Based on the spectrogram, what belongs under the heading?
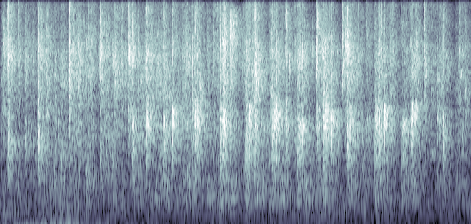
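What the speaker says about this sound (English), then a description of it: "Can we give a clap?" Audience clapping at a church retreat session in Goa, a steady wash of many hands applauding with faint rhythmic pulses, continuous and moderately loud.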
